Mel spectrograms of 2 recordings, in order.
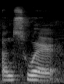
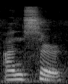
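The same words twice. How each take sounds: First: The W sound in the middle is sounded. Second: The W sound in the middle is silent. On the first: The speaker calls it wrong. "we not pronounce ans answer" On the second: The speaker calls it right. "but we pronounce answer"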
